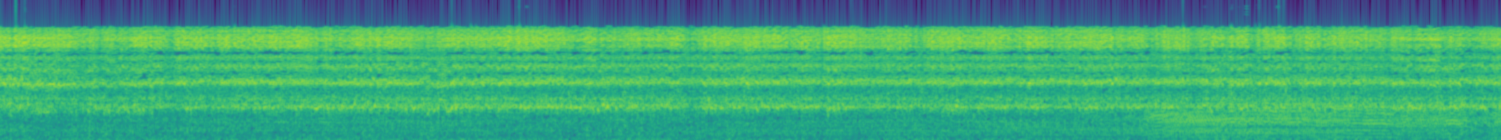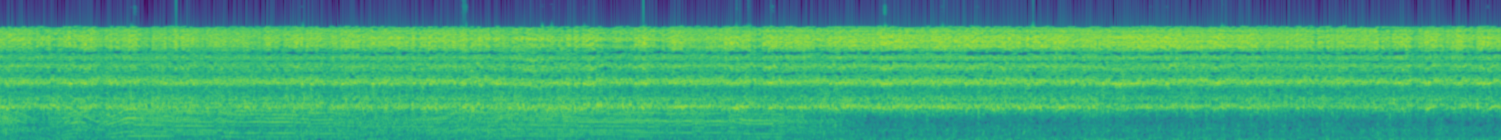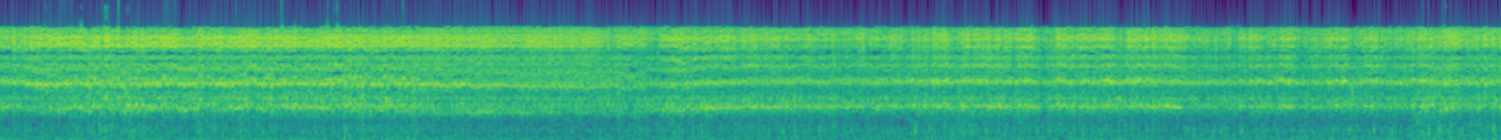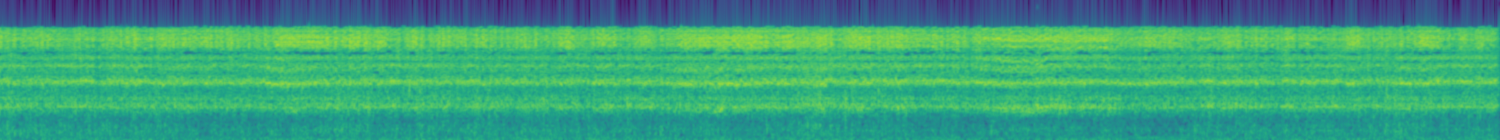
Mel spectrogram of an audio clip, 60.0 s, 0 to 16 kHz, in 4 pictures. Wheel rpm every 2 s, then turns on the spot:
210, 240, 230, 230, 240, 230, 230, 230, 230, 230, 230, 230, 230, 230, 240, 210, 200, 200, 210, 230, 240, 230, 230, 230, 230, 230, 230, 230, 230, 230.
none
